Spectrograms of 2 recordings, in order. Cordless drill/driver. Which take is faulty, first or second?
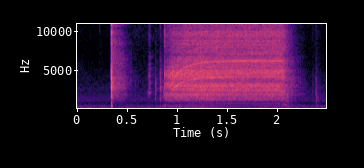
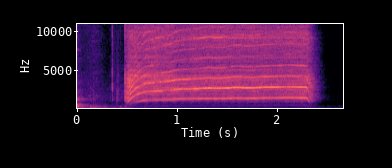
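second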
